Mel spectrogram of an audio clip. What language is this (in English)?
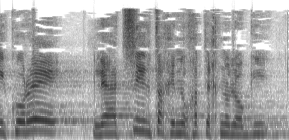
Hebrew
